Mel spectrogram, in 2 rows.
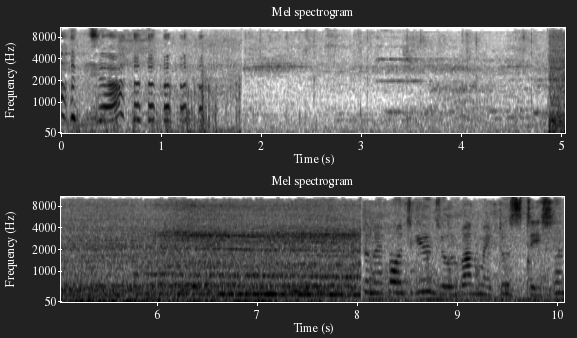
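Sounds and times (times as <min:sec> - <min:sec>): metro train rumble: 0:04.6 - 0:10.0
train whine: 0:04.9 - 0:09.0.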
